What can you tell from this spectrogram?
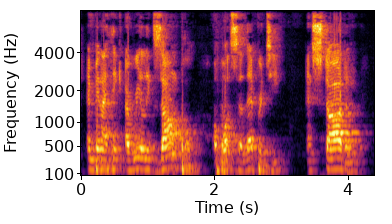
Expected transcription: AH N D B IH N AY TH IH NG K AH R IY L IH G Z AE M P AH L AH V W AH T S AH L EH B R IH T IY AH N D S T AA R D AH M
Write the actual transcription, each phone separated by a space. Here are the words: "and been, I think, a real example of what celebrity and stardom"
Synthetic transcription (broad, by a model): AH N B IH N AY TH IH NG K AH R IY L IH G Z AE M P AH L AH V W AH T S AH L EH B R IH T IY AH N S T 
